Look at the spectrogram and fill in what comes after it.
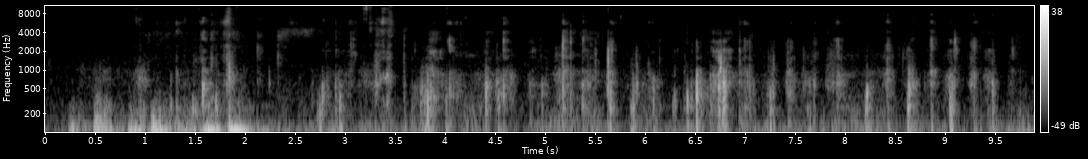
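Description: A close-miked bite into soft chocolate castella topped with whipped cream, then steady chewing with many small, irregular wet mouth clicks. The loudest part is a few heavy low thumps in the first two seconds, during the bite.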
